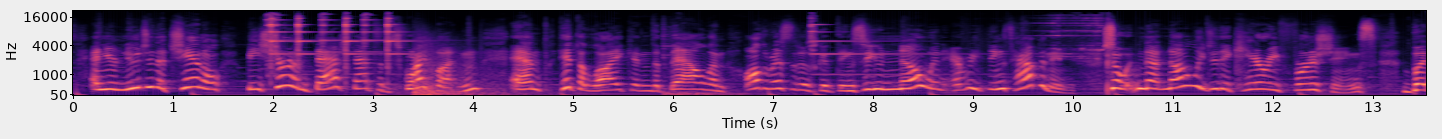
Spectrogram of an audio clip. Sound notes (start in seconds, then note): 1.9 bell rings; 7.3 bell dings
